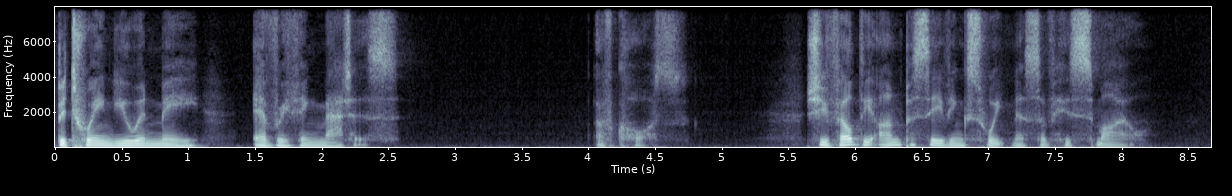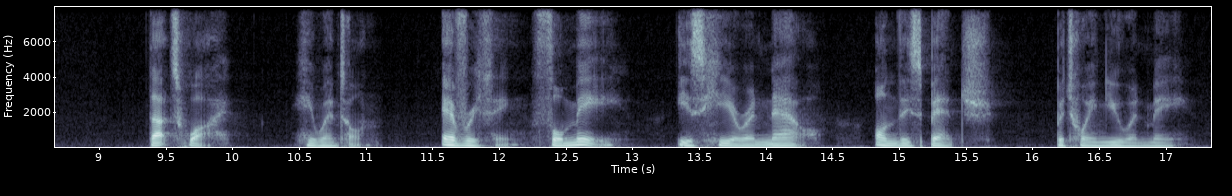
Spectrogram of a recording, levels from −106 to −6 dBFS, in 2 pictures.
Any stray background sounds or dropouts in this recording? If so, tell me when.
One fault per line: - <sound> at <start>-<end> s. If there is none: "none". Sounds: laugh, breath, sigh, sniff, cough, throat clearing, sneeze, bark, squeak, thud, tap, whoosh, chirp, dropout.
none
